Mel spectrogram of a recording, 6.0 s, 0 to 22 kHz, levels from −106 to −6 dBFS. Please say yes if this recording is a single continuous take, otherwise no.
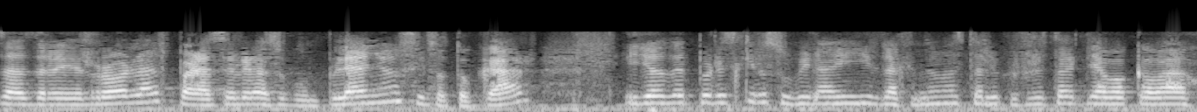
no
